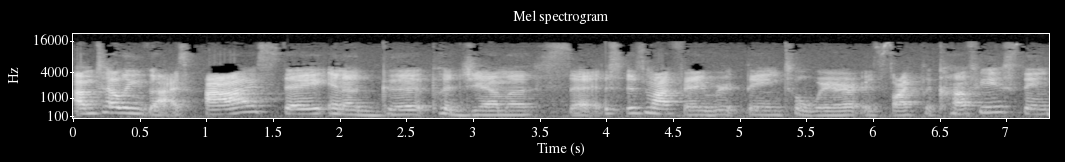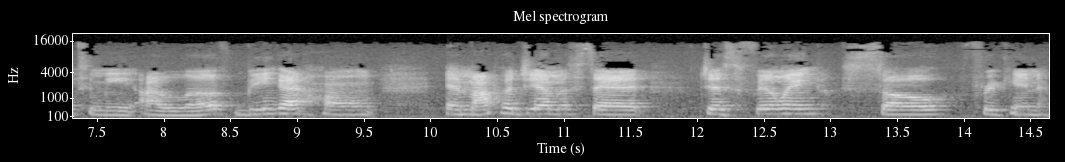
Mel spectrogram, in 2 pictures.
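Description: Audible room echo surrounds a woman speaking at a very slow pace. Her pitch varies in an ordinary way. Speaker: style vlogger. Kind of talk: casual vlog chat. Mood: relaxed, cheerful. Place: home room.

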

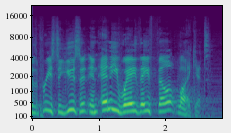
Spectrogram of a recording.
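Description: A man's extremely high voice with ordinary pitch variation at a moderate pace, music playing in the background. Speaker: preacher. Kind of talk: sermon. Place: church.

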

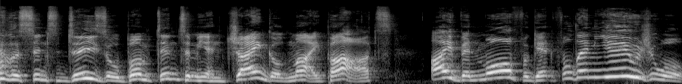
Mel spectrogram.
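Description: A man's put-on character voice, high in pitch and fairly slow in pace. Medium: voice reel.

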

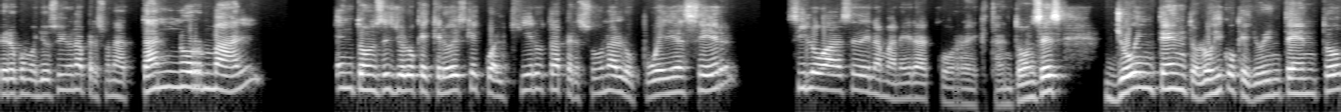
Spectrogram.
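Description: In a quiet background, a man speaks at a fairly slow pace with a high pitch, ordinary pitch variation and a dark, mellow tone. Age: 40s. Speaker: investment educator. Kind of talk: online masterclass lecture; lecture. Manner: hesitant, frequent fillers. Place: home room.

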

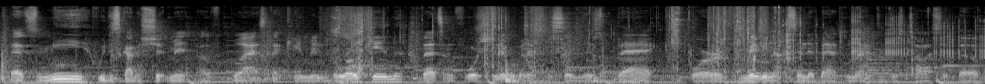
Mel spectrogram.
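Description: Loud music plays behind a man who speaks at a moderate pace with ordinary pitch variation. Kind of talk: casual vlog chat. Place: factory. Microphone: phone near.

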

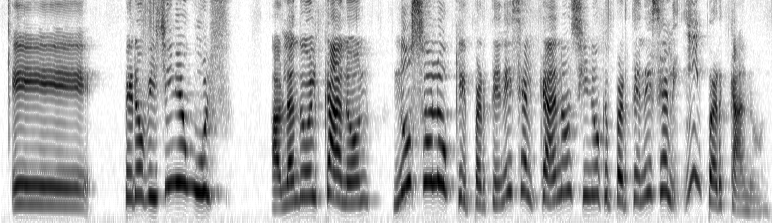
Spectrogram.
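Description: A woman's extremely high voice with very wide pitch swings, at a fairly slow pace against a quiet background. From Argentina. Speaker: literature professor. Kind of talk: lecture. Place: hall. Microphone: camera far.

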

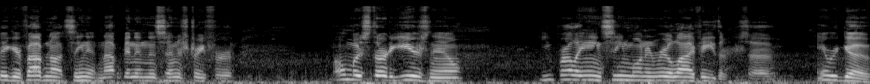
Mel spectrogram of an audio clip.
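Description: The speech moves at a moderate pace with ordinary pitch variation and long, frequent pauses. Light background noise sits under a dry sound with no echo. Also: man, high pitch for a man. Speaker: tractor mechanic. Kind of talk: casual vlog chat. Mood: excited. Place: open country. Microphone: phone near.

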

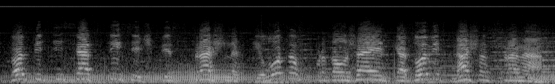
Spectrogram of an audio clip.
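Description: A man's very slow voice with hardly any pauses, over loud music in the background. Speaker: newsreel announcer. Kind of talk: 1930s Soviet newsreel narration. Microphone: old recording.

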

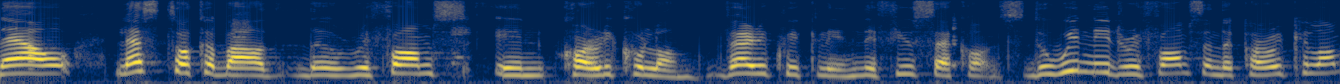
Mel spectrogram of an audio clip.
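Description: Over a quiet background, a woman with a high voice talks at a moderate pace with hardly any pauses, her loudness swinging widely. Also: ordinary pitch variation. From Nigeria. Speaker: TV business show host. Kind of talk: TV interview. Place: studio. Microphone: lapel.

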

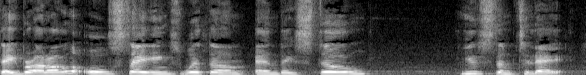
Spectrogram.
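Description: Pitched high, a woman talks with a Southern US accent. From US South. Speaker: vlogger. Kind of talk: casual vlog tag answering questions. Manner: chatty with many fillers.

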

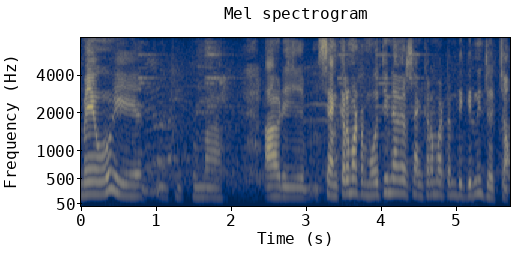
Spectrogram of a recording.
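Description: A woman with a normal speaking voice, fairly high in pitch, with ordinary pitch variation. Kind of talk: interview answer.

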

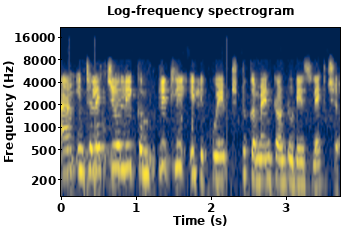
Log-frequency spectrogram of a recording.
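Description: A woman talks at a high pitch with very wide pitch swings. Light background noise sits behind her. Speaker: teacher welcoming webinar audience. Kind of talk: formal welcome address. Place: home room. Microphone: earbuds.

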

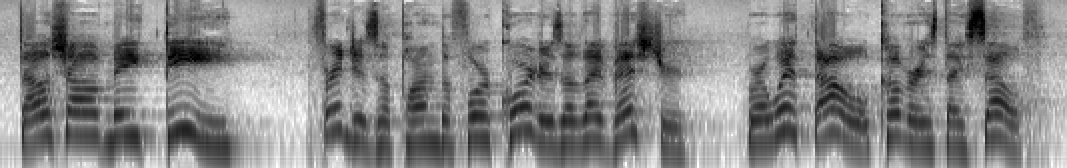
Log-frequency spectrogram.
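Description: Over noticeable background noise, a woman talks at a moderate pace with a high pitch and ordinary pitch variation. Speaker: class member. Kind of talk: reading aloud.

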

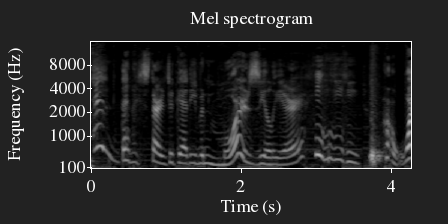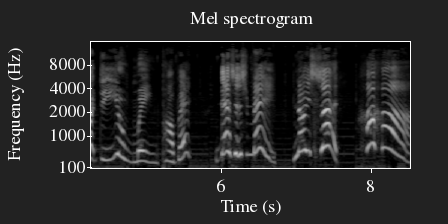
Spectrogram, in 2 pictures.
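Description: In a cartoonish character voice, the high-pitched speaker talks fairly slowly, pitch swinging very widely, with long, frequent pauses. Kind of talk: comic cartoon acting. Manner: perky, giggly, rambling.

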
